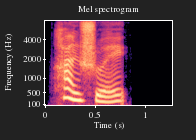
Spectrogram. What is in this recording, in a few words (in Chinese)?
"汗水", Chinese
